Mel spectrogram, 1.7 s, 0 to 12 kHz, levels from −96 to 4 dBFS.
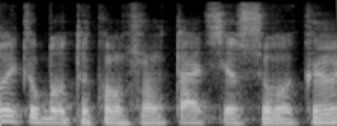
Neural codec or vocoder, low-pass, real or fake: codec, 44.1 kHz, 1.7 kbps, Pupu-Codec; 10.8 kHz; fake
